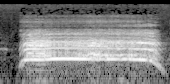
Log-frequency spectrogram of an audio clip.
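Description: A man's voice imitating a motorbike engine: one long, loud, steady, high-pitched "baaaa" drone, starting about a quarter second in and cutting off just before the end.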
